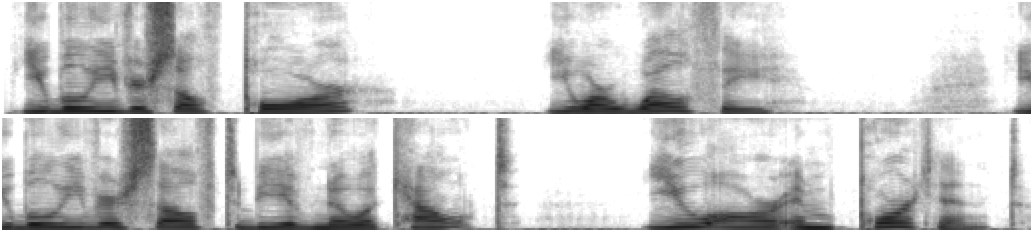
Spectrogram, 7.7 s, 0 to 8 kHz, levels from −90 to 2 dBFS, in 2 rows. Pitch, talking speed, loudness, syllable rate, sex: 235 Hz, 140 wpm, -16 LUFS, 5.1 syllables/s, female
